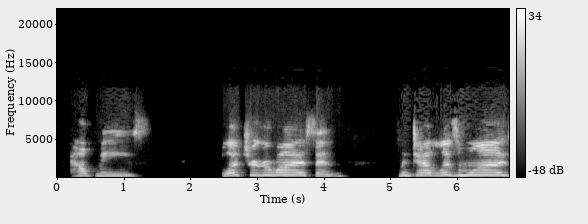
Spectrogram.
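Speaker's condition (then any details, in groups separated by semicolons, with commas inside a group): Friedreich's ataxia; difficulty drinking and swallowing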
